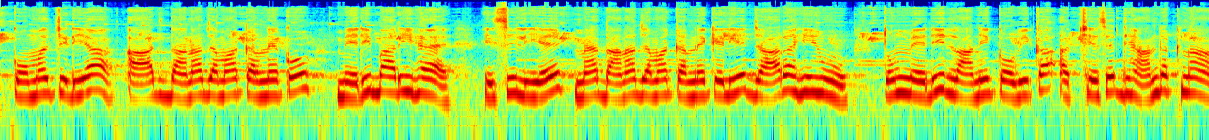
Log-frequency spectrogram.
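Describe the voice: A woman's cartoonish character voice, extremely high-pitched and fairly slow, over clear background noise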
